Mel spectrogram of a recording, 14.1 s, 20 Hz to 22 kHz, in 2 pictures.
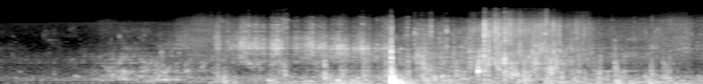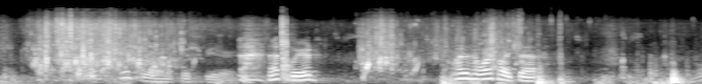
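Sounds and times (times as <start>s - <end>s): water lapping against kayak hull: 0.8s - 9.2s, 10.6s - 14.0s
loud knock on hull: 11.4s - 12.7s.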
